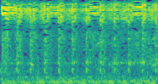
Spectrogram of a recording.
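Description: Loud live band music through PA speakers, carried by fast, heavy drumming with a deep low end and a rattling high percussion layer on top.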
